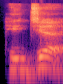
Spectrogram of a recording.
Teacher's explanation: أعوذ بالله من الشيطان الرجيم ثم قست قلوبكم من بعد ذلك فهي كالحجارة أو أشد قسوة আচ্ছা, এখানে একটু খেয়াল করেন, হিজ্জা, এই যে জিমে যেন, জিমটা যেন জিহ্বার আগা থেকে না হয়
